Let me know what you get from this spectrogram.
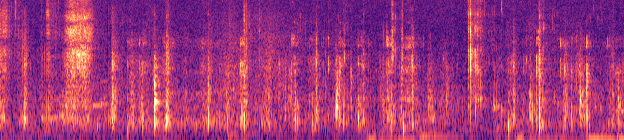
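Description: Close-miked chewing of a forkful of tater tot poutine: irregular small crunches and mouth clicks, several a second.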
